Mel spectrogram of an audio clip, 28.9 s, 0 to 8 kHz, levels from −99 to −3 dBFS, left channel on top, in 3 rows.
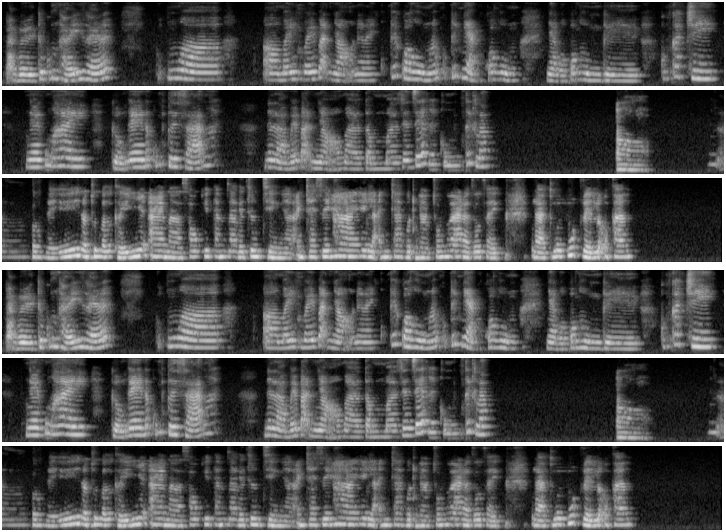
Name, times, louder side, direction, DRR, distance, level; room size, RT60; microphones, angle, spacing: voice 1, 0.0-1.8 2.2-3.1 3.5-9.5 10.0-10.7 11.1-12.5 13.1-16.2 19.1-19.6, right 2 dB, 90° right, 0.9 m, -31 dB
voice 2, 17.8-18.3 19.7-27.6, left 4 dB, 40° left, 0.4 m, -26 dB
4.2 x 2.6 x 2.4 m
head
